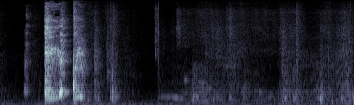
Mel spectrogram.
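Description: A couple of loud, sharp coughs close by, followed by quieter throat sounds and soft murmuring voices in the background.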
